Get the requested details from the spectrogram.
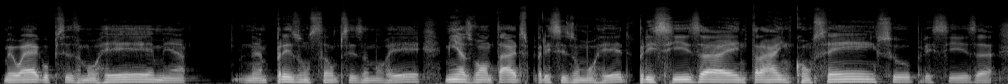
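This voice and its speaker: Man, Brazilian Portuguese accent, pastor, low voice, dark mellow tone, reflective, listing point after point. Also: level tone, measured pace. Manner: reflective, builds points through long lists. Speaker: pastor and guest.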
